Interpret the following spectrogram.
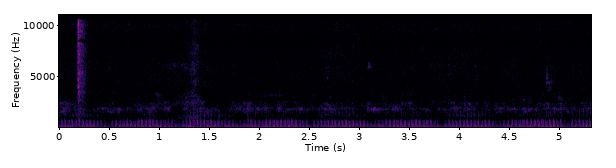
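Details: Maine Coon cat, a domestic pet said to whistle, purring steadily. The low rumbling purr swells and fades in breath cycles about every 1.3 seconds, with faint higher whistly tones over it and a brief click near the start.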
